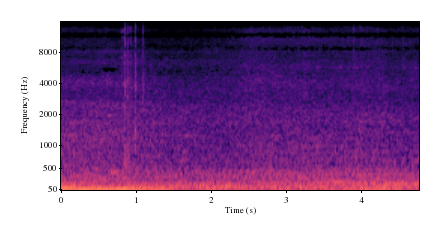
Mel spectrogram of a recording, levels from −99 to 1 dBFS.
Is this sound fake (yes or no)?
no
